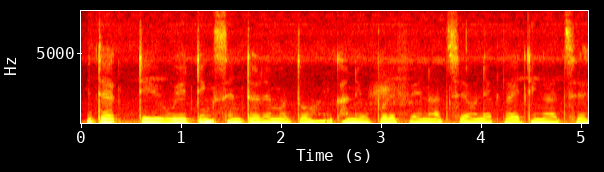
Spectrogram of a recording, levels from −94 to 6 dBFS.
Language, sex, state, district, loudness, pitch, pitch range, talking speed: Bengali, female, Assam, Hailakandi, -16 LUFS, 200 Hz, 195-210 Hz, 140 wpm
